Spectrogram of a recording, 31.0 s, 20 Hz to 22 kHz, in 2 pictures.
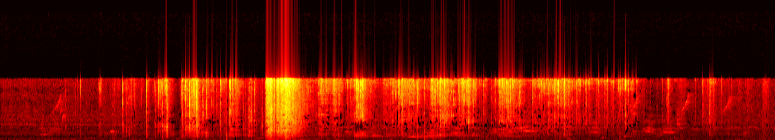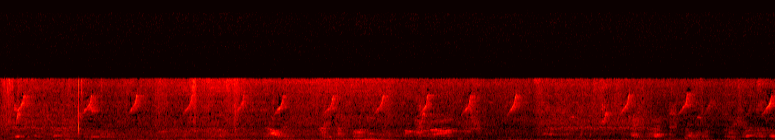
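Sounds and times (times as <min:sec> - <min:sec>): plastic wrapping crinkling and tearing: 0:02.3 - 0:13.4.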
